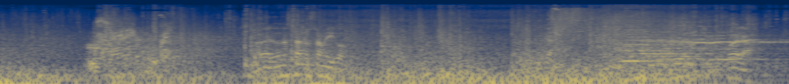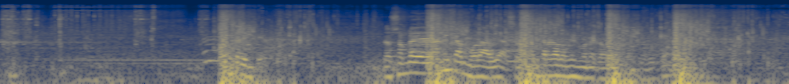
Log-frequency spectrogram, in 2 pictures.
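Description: A heavy gun fires in sharp bursts.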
